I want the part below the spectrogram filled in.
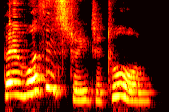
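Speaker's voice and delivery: plain reading voice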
